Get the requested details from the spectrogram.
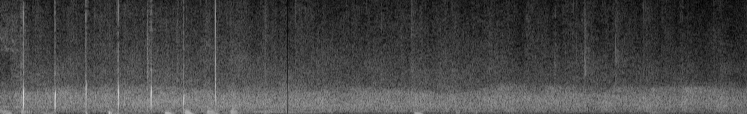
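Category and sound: crowd, round of applause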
